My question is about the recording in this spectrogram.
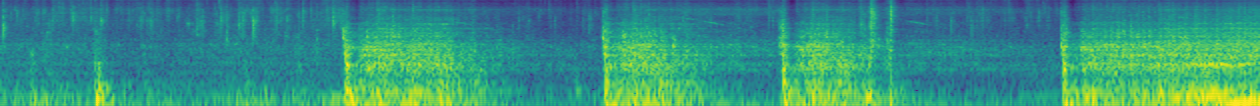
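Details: Jet boat's second two-stroke, after freeing a stuck choke: short uneven surges sagging between, won't hold idle, top-end bog; owner thinks carbs need rebuilding, unlike the smooth-running other engine.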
